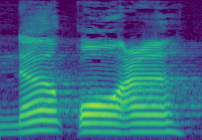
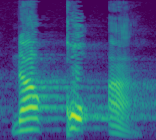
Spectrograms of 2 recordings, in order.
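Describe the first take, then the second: First: The q sound is released with a light bounce. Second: The q sound is pressed with a strong bounce. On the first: The speaker calls it right. "Tapi naqa'a di tengah kata. Qalqalah sughra" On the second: The speaker calls it wrong. "Tidak mungkin kita tekan seperti qalqalah kubra, jangan sampai naqa'a"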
